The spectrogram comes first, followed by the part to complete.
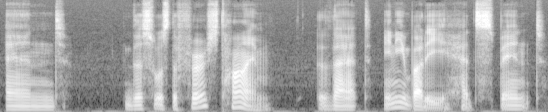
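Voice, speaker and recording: A man's voice: on the low side, animated, slow, gravelly, dry recording. A man born in Japan and raised abroad, hosting a solo podcast in an earnest, loose way with frequent fillers. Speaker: podcast host.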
